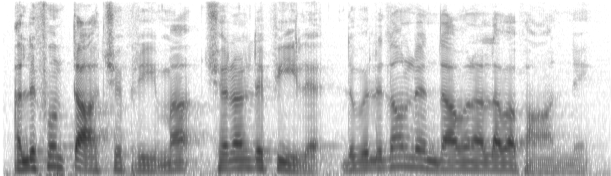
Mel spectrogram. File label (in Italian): "pila", crespinese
